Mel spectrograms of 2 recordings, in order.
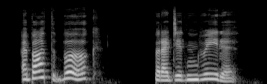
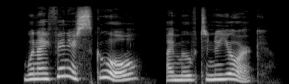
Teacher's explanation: the second sentence contains Rising intonation indicating that the thought has not ended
